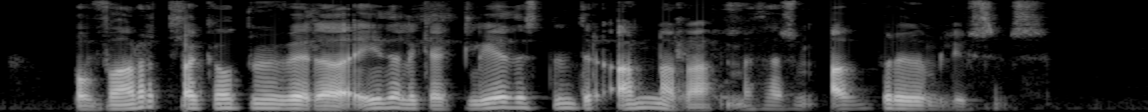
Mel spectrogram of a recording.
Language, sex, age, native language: Icelandic, male, 30-39, Icelandic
